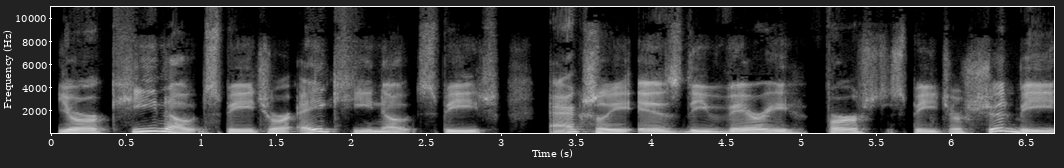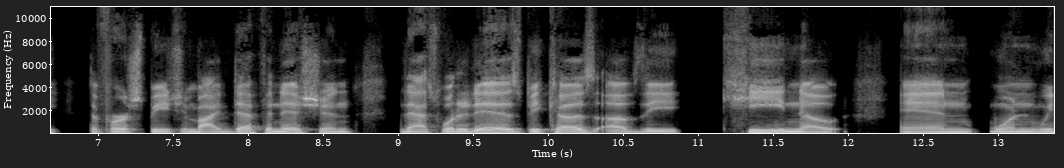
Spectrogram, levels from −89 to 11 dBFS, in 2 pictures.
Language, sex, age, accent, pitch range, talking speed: English, male, 30-49, American, 105-130 Hz, 150 wpm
